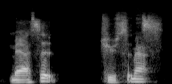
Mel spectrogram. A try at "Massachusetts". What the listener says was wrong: You're like rolling the S's at the end together. It's weird.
